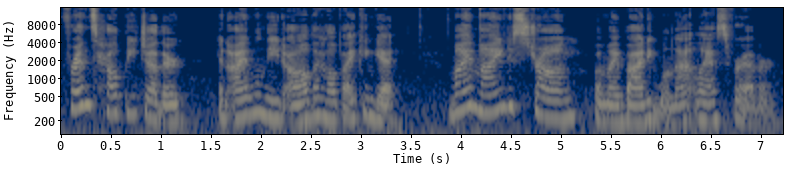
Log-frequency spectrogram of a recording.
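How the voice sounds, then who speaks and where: Gentle female robot for a storybook woman reader, formal, measured phrasing, faint noise behind. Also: medium pitch, expressive, creaky, rough recording. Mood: calm, sincere. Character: gentle, logical female robot, helpful friend. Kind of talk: storybook character voice.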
